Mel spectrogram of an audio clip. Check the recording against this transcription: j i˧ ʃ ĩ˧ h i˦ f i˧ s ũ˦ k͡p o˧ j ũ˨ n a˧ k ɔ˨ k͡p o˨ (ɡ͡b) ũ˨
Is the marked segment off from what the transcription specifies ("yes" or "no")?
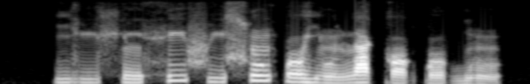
no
